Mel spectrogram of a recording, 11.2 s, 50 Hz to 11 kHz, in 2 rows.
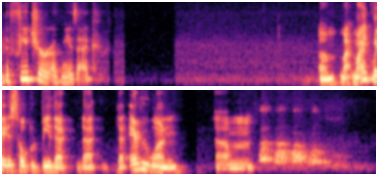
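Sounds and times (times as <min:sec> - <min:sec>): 
speech: 0:00.0 - 0:01.5, 0:04.8 - 0:09.9
dog barking: 0:09.5 - 0:11.0.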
